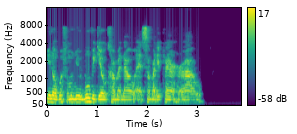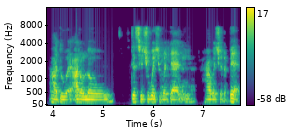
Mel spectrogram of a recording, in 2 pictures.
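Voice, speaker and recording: A man's medium-pitched voice at a fairly quick pace, with monotone, flat intonation. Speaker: gaming youtuber. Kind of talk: video game review vlog. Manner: stuttering, halting.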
